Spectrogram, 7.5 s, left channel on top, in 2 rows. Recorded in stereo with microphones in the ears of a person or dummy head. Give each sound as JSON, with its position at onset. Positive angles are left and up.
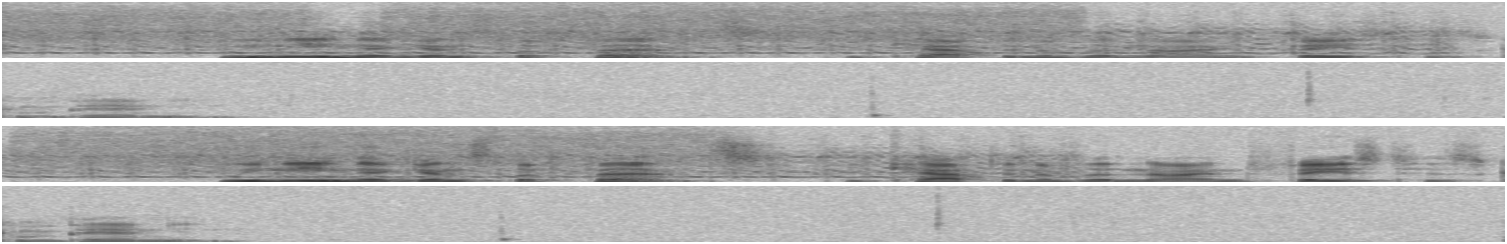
{"t": 0.5, "sound": "a man speaking", "side_deg": -40, "distance_m": 0.6}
